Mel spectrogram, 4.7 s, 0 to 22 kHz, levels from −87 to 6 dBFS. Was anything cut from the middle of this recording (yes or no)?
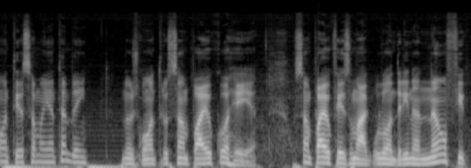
yes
